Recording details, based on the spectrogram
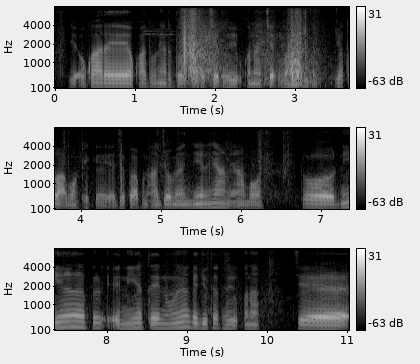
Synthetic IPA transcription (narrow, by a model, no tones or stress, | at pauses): d͡ʒɛʔukaɾɛɔkʰad̪unijaɾɛd̪ɔɔkaɾɛt͡ʃɛt̪̚ɦujṵʔkanat͡ʃɛt̪̚ˀbanad͡ʒɔt̪ɔwa̰ʔbɔnʈʰikəad͡ʒɔt̪ɔwaʔbɔnʔad͡ʒɔmɛʔaɲɛ̃lɲamɛ̰ʔabɔnt̪ɔniəpinijət̪ɛnuɛəkɛd͡ʒut̪ʰɛt̪ɦujuʔkana | t͡ʃɛ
